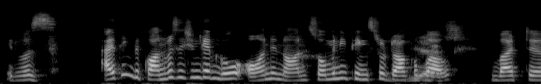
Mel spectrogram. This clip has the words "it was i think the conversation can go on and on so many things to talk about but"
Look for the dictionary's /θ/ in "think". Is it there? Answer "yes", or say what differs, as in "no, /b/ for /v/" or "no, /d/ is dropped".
no, /t/ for /θ/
